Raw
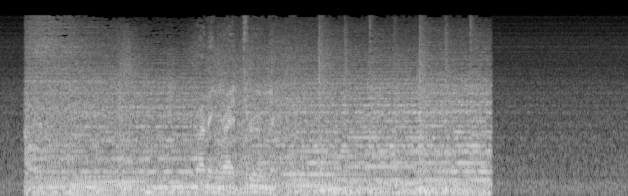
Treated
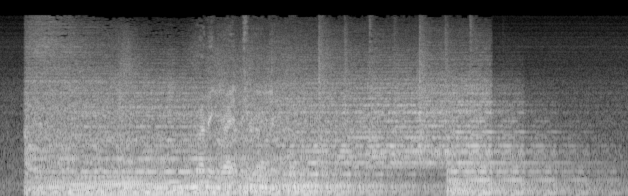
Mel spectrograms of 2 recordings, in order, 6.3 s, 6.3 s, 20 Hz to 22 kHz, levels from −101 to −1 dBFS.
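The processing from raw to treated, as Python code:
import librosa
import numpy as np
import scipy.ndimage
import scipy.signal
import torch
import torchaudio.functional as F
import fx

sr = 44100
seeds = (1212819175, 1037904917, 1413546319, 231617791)

y = fx.steep_highpass(x, sr, hz=670.0, slope=72, at=(3.18, 4.47))
y = fx.echo_filtered(y, sr, ms=325, feedback_pct=63, hz=1200.0, wet_db=-4.0)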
